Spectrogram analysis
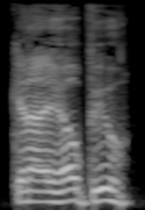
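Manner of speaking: a touch of a Brooklyn tough, high and polite on top; polite words with an edge underneath; lightly voiced Brooklyn heavy, mock polite; seemingly polite. A narrator's reading. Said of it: "seemingly polite".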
